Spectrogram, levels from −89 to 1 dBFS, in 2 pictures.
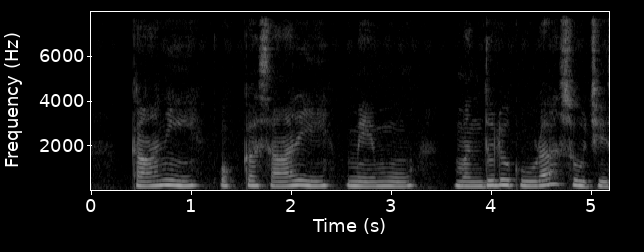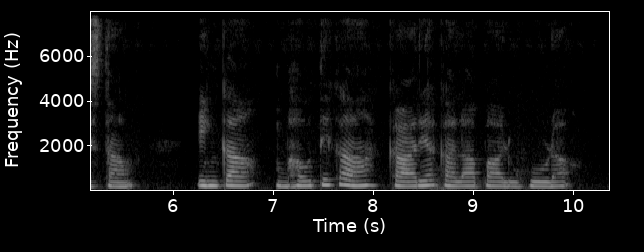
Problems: low volume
